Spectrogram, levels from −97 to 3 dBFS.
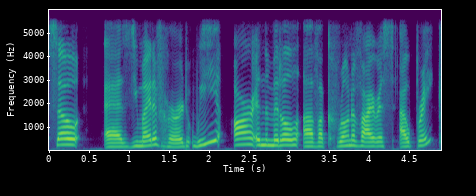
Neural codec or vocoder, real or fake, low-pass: codec, 24 kHz, 3.1 kbps, DualCodec; fake; 5.4 kHz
